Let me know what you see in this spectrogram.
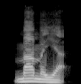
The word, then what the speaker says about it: mamaya: And finally, we have mamaya. Mamaya. Mamaya. Mamaya is spelled as M, A, M, A, Y, A. Note the glottal stop at the end.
